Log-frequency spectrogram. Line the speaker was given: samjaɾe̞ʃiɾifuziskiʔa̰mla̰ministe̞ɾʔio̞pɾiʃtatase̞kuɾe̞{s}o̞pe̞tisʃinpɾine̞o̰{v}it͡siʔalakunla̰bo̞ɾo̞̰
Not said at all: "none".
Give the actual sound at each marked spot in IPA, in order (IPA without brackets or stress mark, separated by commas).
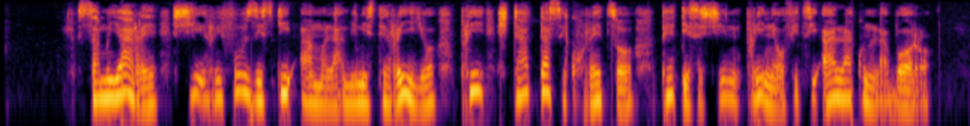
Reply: t͡s, f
